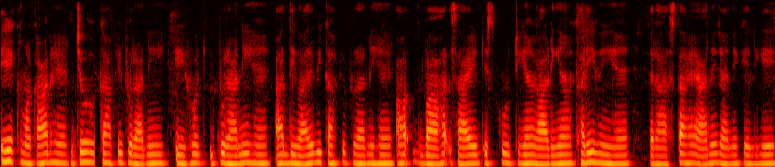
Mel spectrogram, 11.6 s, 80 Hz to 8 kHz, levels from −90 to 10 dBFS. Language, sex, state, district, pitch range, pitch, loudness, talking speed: Hindi, female, Chhattisgarh, Raigarh, 150-160 Hz, 155 Hz, -34 LUFS, 145 wpm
